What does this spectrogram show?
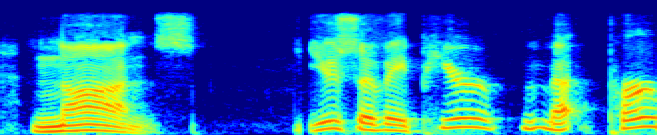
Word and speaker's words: nonce: of a per message nons again spelt non-0 pronounced nonce use of a pure per message nons in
